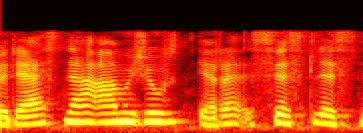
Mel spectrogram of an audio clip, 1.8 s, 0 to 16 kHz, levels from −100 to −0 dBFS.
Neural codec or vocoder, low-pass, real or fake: codec, 16 kHz, 4.8 kbps, FACodec; 7.2 kHz; fake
